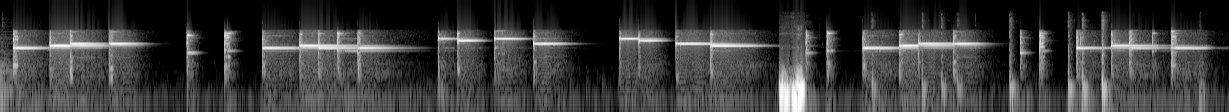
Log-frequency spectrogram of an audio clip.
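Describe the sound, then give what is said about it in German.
A melody played on a glockenspiel: many bright, ringing metallic notes struck in short phrases separated by brief pauses, each tone decaying quickly, with one short low knock midway through. “Aber ich entlocke ihm jetzt folgende Melodie dem Glockenspiel. Ja, das ist anstrengend, das Glockenspiel.”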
